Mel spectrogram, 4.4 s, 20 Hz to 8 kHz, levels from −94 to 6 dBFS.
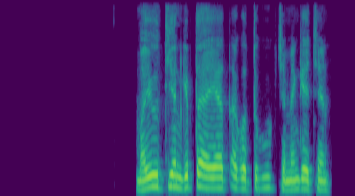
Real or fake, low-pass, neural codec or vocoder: real; 7.2 kHz; none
